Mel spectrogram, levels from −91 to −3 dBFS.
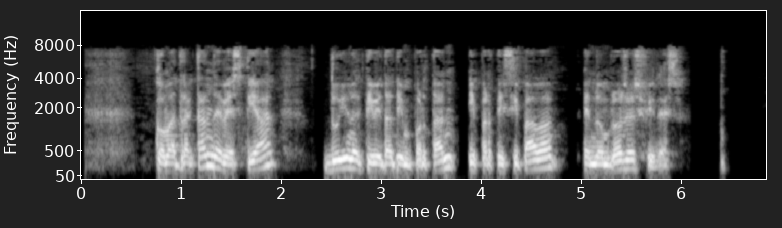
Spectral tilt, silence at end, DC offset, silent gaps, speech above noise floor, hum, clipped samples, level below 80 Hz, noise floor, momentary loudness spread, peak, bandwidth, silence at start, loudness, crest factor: -4.5 dB/octave; 0.4 s; under 0.1%; 2.36-2.42 s, 3.83-3.87 s, 4.87-4.95 s, 6.10-6.38 s; 25 dB; none; under 0.1%; -54 dBFS; -37 dBFS; 10 LU; 0 dBFS; 8 kHz; 0.15 s; -13 LUFS; 12 dB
